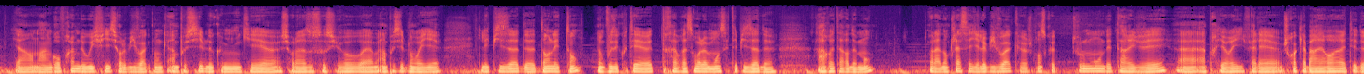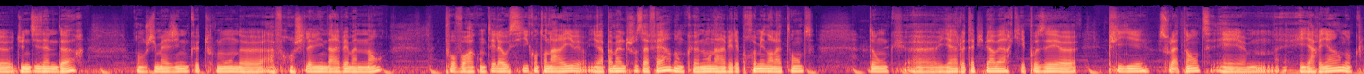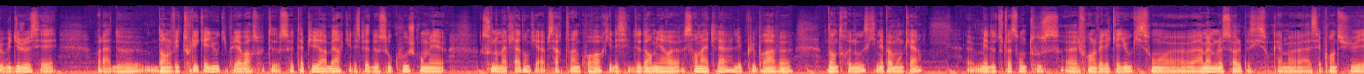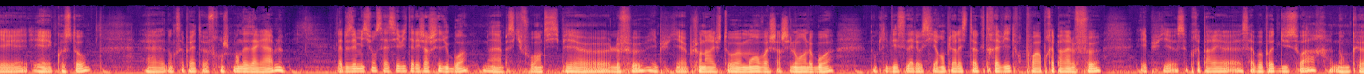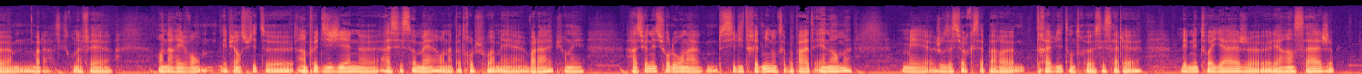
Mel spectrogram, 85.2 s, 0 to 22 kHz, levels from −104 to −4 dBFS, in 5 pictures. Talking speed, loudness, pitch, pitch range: 235 wpm, -20 LUFS, 100 Hz, 95-110 Hz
